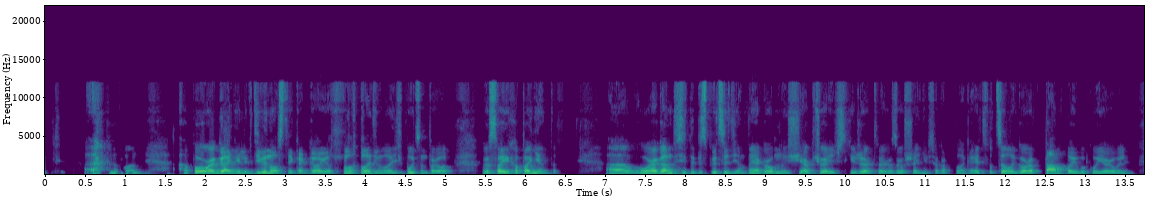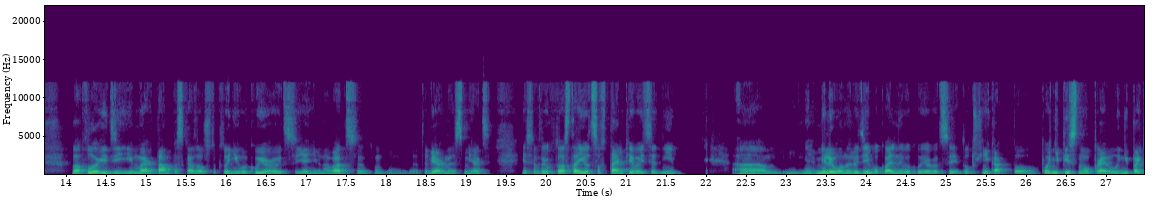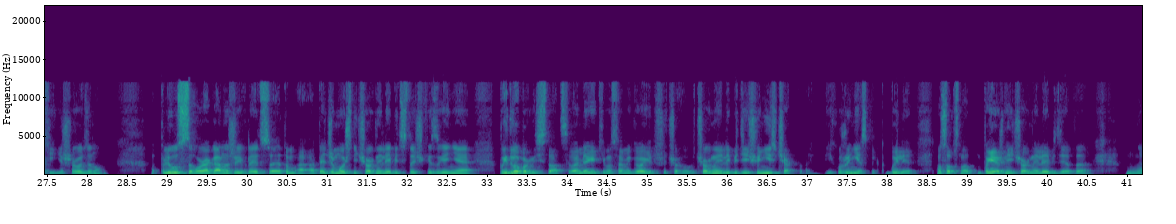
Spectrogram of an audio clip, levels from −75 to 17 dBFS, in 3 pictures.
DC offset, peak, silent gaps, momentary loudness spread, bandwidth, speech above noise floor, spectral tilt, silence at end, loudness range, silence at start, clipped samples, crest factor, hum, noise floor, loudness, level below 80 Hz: under 0.1%; 0 dBFS; none; 13 LU; 12.5 kHz; 26 dB; -5.5 dB/octave; 0 s; 4 LU; 0.5 s; under 0.1%; 20 dB; none; -46 dBFS; -20 LUFS; -52 dBFS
